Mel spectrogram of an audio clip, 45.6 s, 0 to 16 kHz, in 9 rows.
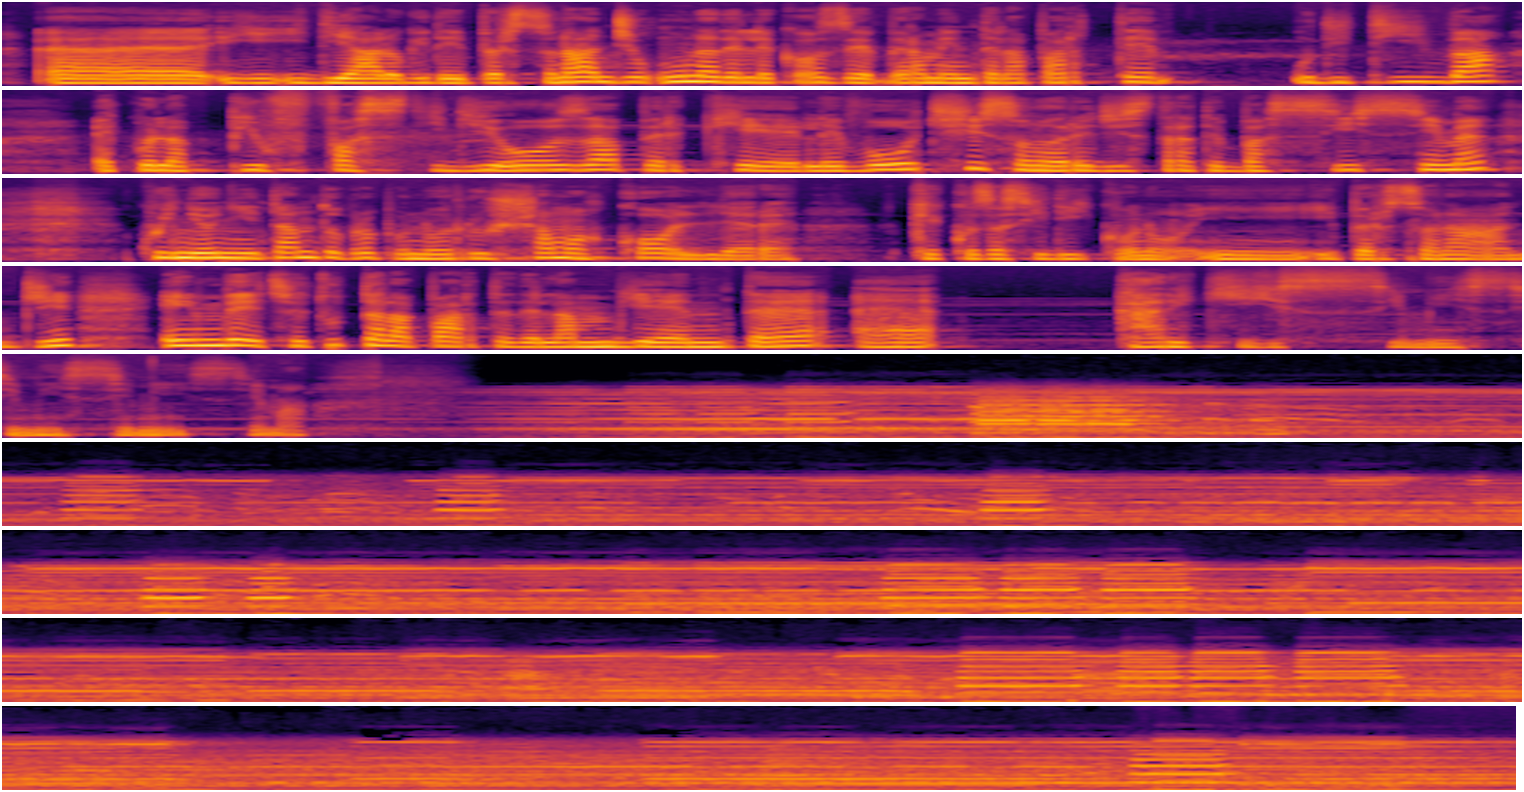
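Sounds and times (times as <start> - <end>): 
busy street traffic: 0.0 - 15.8, 17.1 - 45.5
speech: 0.7 - 21.6, 23.5 - 24.0, 30.9 - 31.7
honking horns in street traffic: 18.2 - 19.3, 20.5 - 45.5.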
